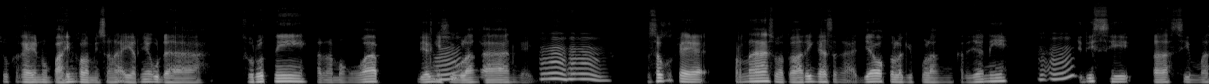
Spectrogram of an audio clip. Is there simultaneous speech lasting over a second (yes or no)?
no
